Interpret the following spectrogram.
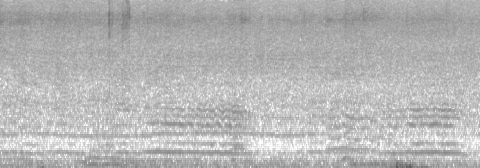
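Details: Oregano flowers visited by bees in summer, occasionally a bumblebee: a close, sustained hum holds steady while a second buzz swoops upward and back, then a short gust of breeze bursts in just before the end.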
